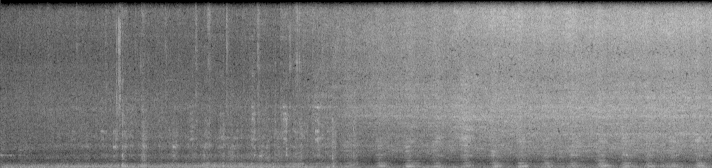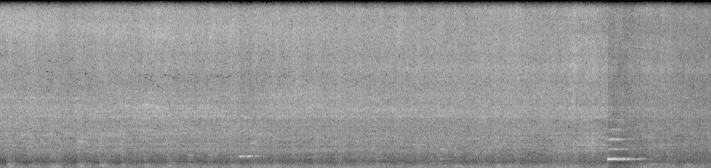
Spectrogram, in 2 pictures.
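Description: Lancashire and Yorkshire Railway steam tank locomotive working a train of coaches, its exhaust chuffing in slow beats over a steady hiss of steam. Near the end a short whistle blast sounds, the loudest sound.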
